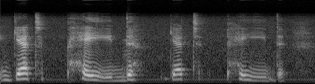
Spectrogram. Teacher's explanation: in fast speech, this sounds like get pay, but it's actually get paid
